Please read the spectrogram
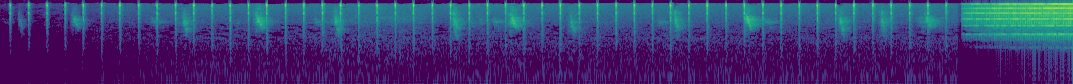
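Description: Clock ticking quickly and evenly, about five ticks a second. Near the end an alarm clock starts ringing and grows louder.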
